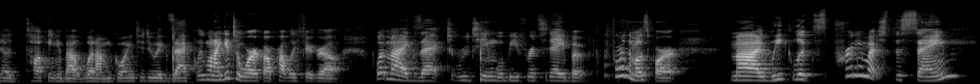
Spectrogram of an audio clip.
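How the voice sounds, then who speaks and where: A woman's fairly low voice at a fairly quick pace, with big swings in loudness. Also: ordinary pitch variation. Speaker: school social worker and lifestyle vlogger. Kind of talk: casual vlog chat. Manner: fast.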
